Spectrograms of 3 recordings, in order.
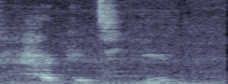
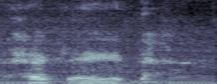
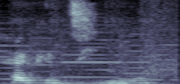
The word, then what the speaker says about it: Hecate: her name wrong this whole time um it's hecate not hecate it's spelt like hecate but it's pronounced hecate um so uh we're going to have hecate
